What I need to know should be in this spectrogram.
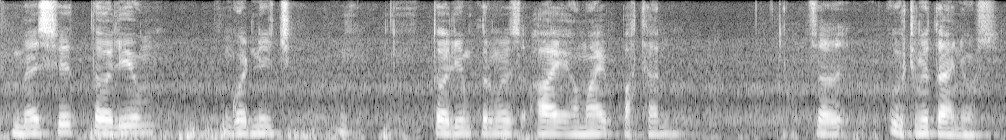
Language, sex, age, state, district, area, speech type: Kashmiri, male, 30-45, Jammu and Kashmir, Pulwama, rural, spontaneous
